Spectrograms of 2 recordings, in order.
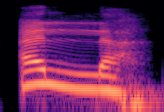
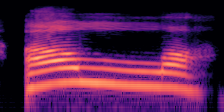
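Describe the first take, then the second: First: The l is light, tongue front only. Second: The l is dark, tongue back raised. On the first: The speaker calls it wrong. "Kalau kita sebut Allah nipis ... Dia hanya angkat depan je" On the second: The speaker calls it right. "Macam mana boleh jadi tebal? Belakang pun dia terangkat ke langit"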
